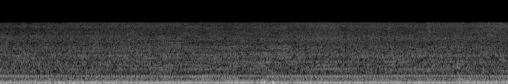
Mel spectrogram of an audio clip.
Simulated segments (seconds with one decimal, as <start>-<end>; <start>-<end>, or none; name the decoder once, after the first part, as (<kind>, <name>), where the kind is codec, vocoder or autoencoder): 1.5-2.9 (codec, SNAC)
